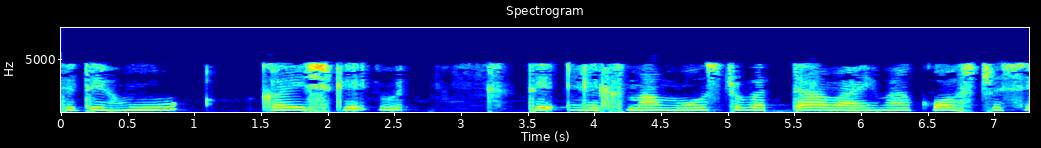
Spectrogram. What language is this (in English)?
Gujarati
